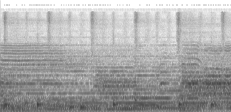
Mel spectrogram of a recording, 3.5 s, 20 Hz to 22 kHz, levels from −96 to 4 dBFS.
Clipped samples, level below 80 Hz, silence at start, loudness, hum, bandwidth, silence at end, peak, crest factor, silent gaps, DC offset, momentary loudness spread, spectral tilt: under 0.1%; -48 dBFS; 0 s; -29 LUFS; none; 18 kHz; 0 s; -14 dBFS; 14 dB; none; under 0.1%; 5 LU; -6 dB/octave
